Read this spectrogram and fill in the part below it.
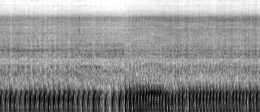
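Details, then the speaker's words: Honda Beat scooter, after repair of a jingling rattle in the CVT area first suspected as gearbox; cause was the clutch-lining retaining plate; now an even, steady idle putter with no jingle or rattle. "nah untuk suara kemericik di bagian sini Alhamdulillah udah sembuh ya teman-teman"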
